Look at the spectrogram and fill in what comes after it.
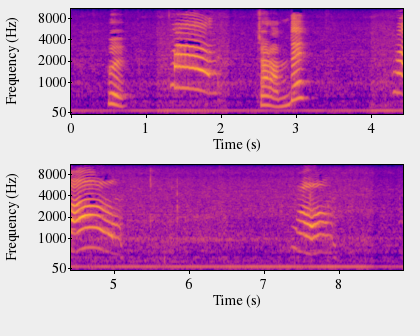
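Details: Angry house cat answering back indoors: five sharp, whining meows that bend up and down, some in quick pairs, several seconds apart, as a person asks questions in Korean, over a constant low electrical hum.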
